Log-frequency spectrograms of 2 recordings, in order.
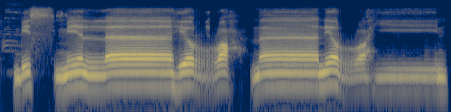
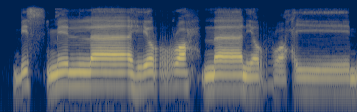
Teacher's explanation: Bismillahirrahmanirrahim. Nah, di sini harusnya lam itu dibaca 2 harokat, ini udah melebihi ya.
